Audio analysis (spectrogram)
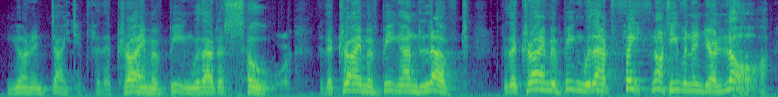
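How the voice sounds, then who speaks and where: An actor playing a cold, ruthless, vengeful son with a theatrical, taunting manner in an old-time radio drama. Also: male voice, sits high, expressive, normal speed, pushed and bright, heavily acted. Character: bitter, vengeful illegitimate son, cold, ruthless, with heart trouble.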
